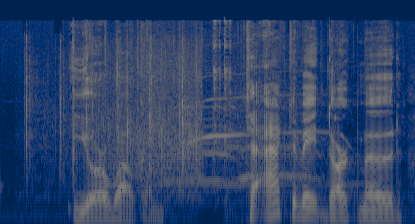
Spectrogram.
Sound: cheering

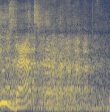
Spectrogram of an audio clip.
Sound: audience laughing

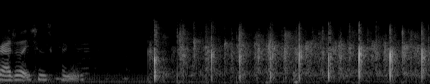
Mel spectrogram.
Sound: clapping

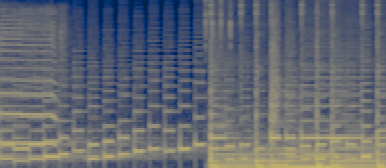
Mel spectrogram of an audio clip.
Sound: mouse clicking

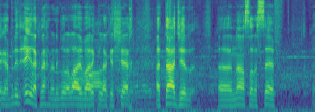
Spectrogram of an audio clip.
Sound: Arabic

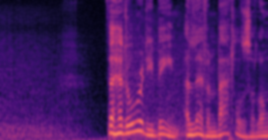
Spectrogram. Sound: guns bang

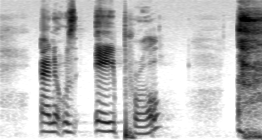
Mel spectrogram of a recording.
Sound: chuckles

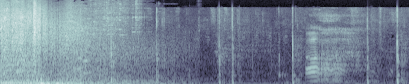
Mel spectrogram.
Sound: glass shattering

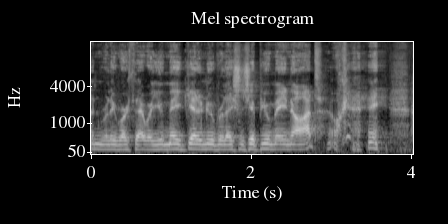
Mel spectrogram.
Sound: laughs

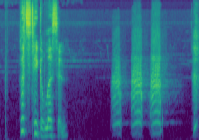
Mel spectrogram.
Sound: quack

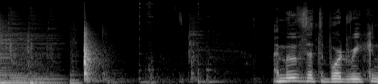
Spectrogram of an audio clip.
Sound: gavel pounds

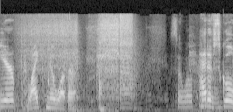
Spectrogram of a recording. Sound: drilling sound

